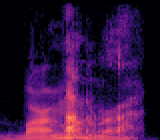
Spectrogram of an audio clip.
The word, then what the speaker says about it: Bamra: Bamra. Is the H silent? The H is silent, yeah.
